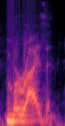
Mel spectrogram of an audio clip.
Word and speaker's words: Verizon: give you a hint their name rhymes with horizon and verizon and jurisan and what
